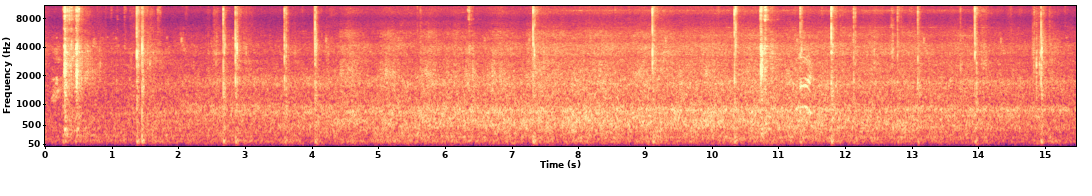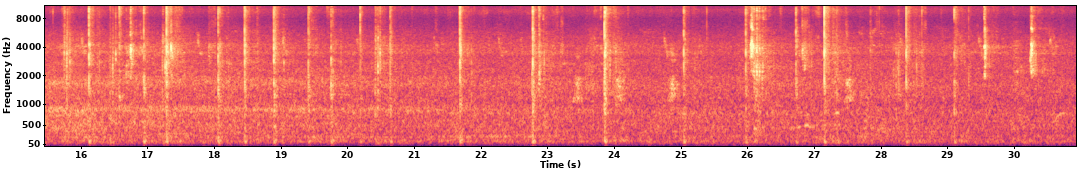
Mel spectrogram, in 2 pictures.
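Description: Basketballs bouncing on a hard outdoor court, with irregular sharp knocks from balls striking the rim and backboard, over a steady background of indistinct voices.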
